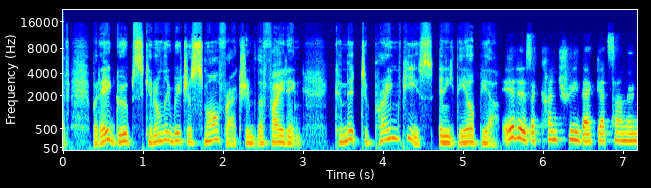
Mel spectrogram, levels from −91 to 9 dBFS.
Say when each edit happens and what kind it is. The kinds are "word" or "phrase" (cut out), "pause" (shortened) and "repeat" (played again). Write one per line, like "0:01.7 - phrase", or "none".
0:02.4 - word
0:04.2 - word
